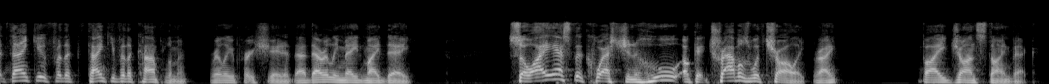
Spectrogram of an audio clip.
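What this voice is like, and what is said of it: New York accent. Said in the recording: “I grew up in New York, and I love your accent ... just my accent”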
